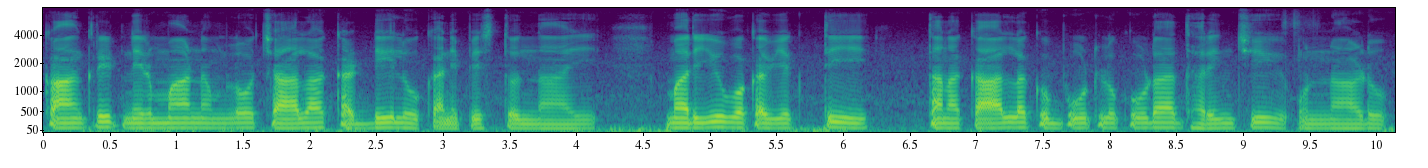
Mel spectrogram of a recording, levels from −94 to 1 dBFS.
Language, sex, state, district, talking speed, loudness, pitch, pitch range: Telugu, male, Telangana, Hyderabad, 85 wpm, -18 LUFS, 110 Hz, 105-115 Hz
